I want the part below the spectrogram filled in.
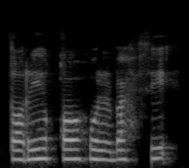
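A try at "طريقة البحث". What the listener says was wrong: Tarik. Bukan hu dia. Tak marbutah.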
